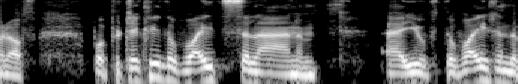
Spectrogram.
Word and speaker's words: Solanum: Okay, Margaret wants to know is, and I hope I'm pronouncing it right, solanum, is it hardy against frost? – Solanum.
